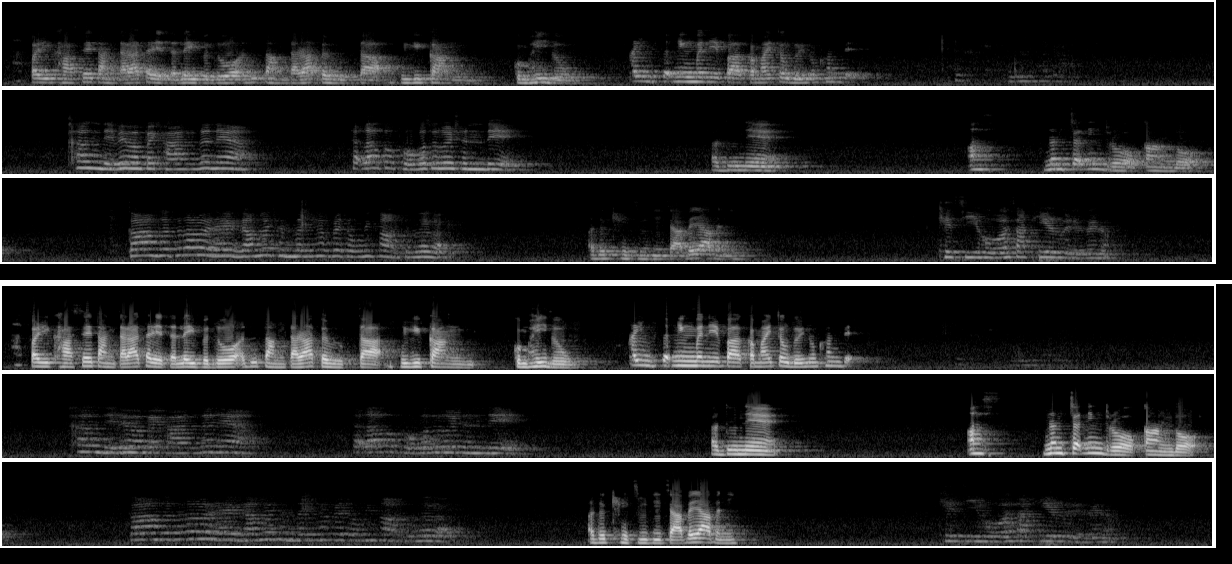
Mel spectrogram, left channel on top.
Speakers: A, on the right; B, on the left.
A: ꯄꯔꯤꯈꯥꯁꯦ ꯇꯥꯡ ꯇꯔꯥ ꯇꯔꯦꯠꯇ ꯂꯩꯕꯗꯣ ꯑꯗꯨ ꯇꯥꯡ ꯇꯔꯥ ꯇꯔꯨꯛꯇ ꯑꯩꯈꯣꯏꯒꯤ ꯀꯥꯡ ꯀꯨꯝꯍꯩꯗꯣ ꯑꯩ ꯆꯠꯅꯤꯡꯕꯅꯦꯕ ꯀꯃꯥꯏꯅ ꯇꯧꯗꯣꯏꯅꯣ ꯈꯪꯗꯦ
B: <unintelligible> ꯈꯪꯗꯦ ꯢꯕꯦꯝꯃꯥ ꯄꯩꯈꯥꯁꯤꯅꯅꯦ ꯁꯠ ꯂꯥꯎ ꯇꯧꯊꯣꯛꯑꯒꯁꯨ ꯂꯣꯏꯁꯟꯗꯦ
A: ꯑꯗꯨꯅꯦ ꯑꯁ ꯅꯪ ꯆꯠꯅꯤꯡꯗ꯭ꯔꯣ ꯀꯥꯡꯗꯣ
B: ꯀꯥꯡꯒ ꯆꯠꯂꯔꯣꯏꯗ ꯑꯦꯛꯖꯥꯝ ꯂꯩꯁꯟꯕꯅꯤꯅ ꯀꯩꯗꯧꯅꯤ ꯀꯥꯡ ꯆꯠꯂꯒ
A: ꯑꯗꯨ ꯈꯦꯆ꯭ꯔꯤꯗꯤ ꯆꯥꯕ ꯌꯥꯕꯅꯤ
B: ꯈꯦꯆ꯭ꯔꯤ ꯍꯧꯔ ꯆꯥꯊꯦꯛꯑ ꯂꯣꯢꯔꯦ ꯀꯩꯅꯣ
